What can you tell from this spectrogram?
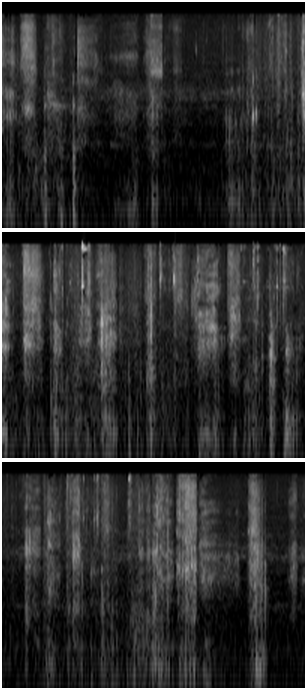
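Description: Pug growling in short, irregular bursts while it plays and bites at a gloved hand, with bedding rustling under it.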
